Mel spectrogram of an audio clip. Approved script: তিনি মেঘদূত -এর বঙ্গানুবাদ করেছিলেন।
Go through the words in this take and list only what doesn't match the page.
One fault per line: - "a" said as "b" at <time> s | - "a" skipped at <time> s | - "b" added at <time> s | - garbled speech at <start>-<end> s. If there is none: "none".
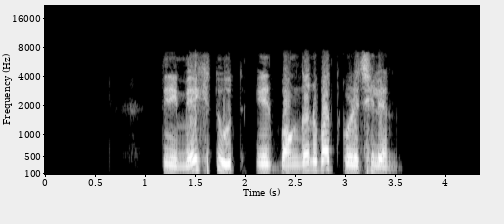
none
